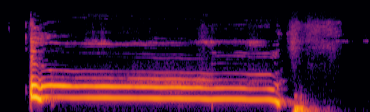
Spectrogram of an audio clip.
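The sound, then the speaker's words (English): A human voice imitates a dog howling: a single long, steady howl held for nearly two seconds at an even pitch before breaking off abruptly, followed by a brief low thump. “I don't know why he's howling like the moon, like he's at the moon. Hmm. I don't have another howl.”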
